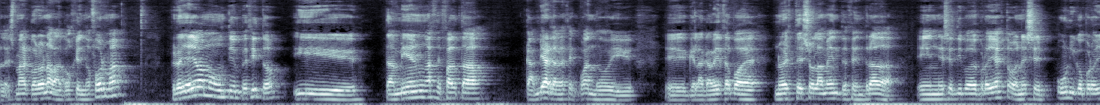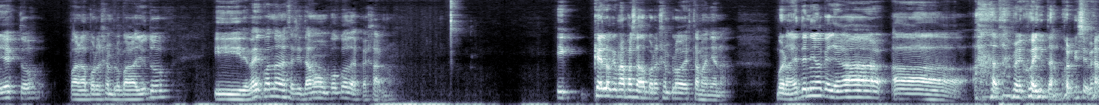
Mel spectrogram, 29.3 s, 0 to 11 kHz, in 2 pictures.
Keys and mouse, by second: 5.0-9.0 middle drag, 26.0-29.3 middle drag.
